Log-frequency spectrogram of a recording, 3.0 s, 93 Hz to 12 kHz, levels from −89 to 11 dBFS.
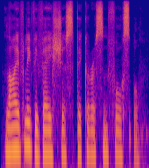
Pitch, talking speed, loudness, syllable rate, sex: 140 Hz, 100 wpm, -21 LUFS, 5.0 syllables/s, male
